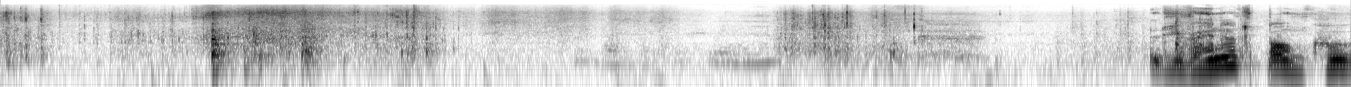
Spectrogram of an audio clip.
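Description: A plastic bag crackles and rustles.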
